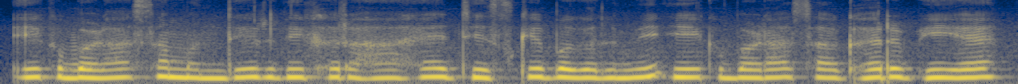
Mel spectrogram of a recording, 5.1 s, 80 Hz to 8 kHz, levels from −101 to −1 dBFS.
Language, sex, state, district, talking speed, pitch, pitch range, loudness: Hindi, female, Jharkhand, Deoghar, 190 wpm, 250 Hz, 240-255 Hz, -15 LUFS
